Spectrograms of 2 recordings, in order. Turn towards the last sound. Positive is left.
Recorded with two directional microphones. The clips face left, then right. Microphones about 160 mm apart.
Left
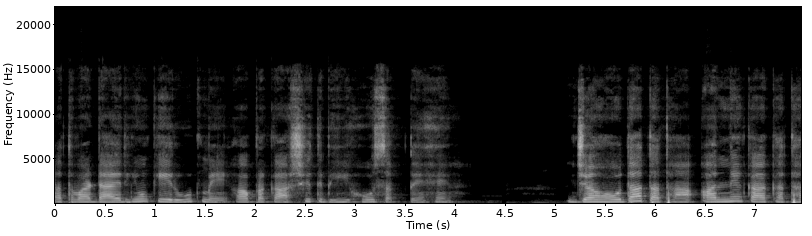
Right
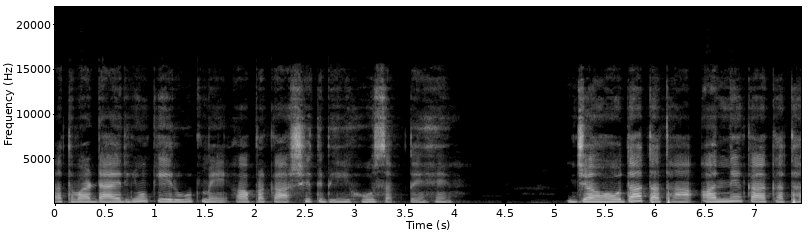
turn(degrees=-30)  # may be behind; listen again after turning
